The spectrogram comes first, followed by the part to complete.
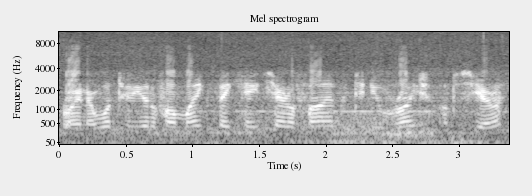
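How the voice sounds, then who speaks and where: Man on a distant radio transmission, quick. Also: mid-range voice, little pitch movement, lo-fi sound. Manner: clipped, rapid radio phraseology. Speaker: air traffic controller. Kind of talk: air traffic control radio calls. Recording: distant radio feed with loud airfield noise.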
